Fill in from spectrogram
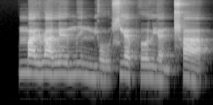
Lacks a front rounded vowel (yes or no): yes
